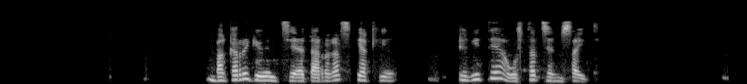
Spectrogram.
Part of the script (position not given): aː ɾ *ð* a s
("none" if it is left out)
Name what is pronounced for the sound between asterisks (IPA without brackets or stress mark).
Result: ɣ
